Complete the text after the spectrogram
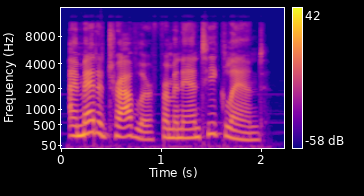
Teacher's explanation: The line is written in iambic pentameter, a rhythmic pattern consisting of 5 pairs of unstressed and stressed syllables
